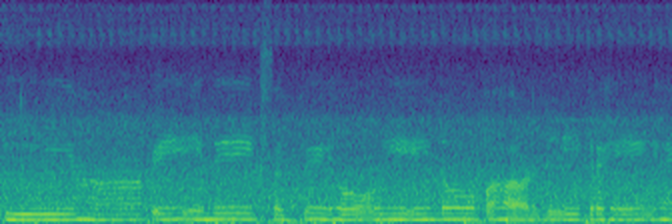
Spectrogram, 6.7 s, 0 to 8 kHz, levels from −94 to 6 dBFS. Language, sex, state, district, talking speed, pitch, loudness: Hindi, female, Haryana, Rohtak, 105 wpm, 185 Hz, -18 LUFS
